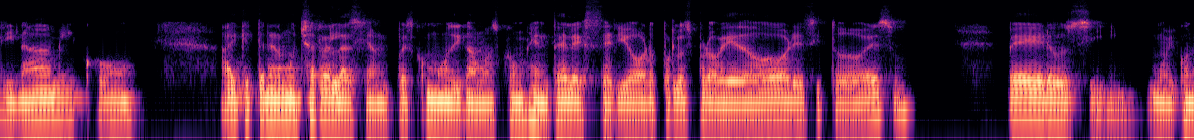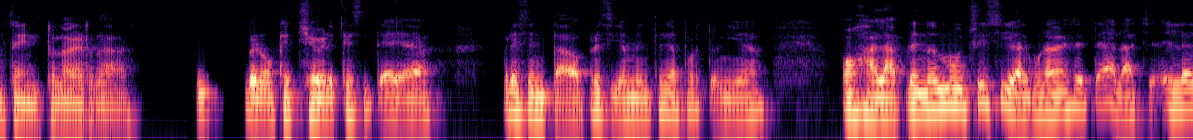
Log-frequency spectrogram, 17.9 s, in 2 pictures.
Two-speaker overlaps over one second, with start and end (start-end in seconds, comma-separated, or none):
none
